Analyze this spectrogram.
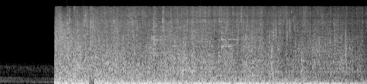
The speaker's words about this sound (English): The sky lit up as an explosion rang outside the tower.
